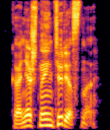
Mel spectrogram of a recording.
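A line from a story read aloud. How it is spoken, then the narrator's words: Amused snort. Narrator (Russian): хмыкнул Зориан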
